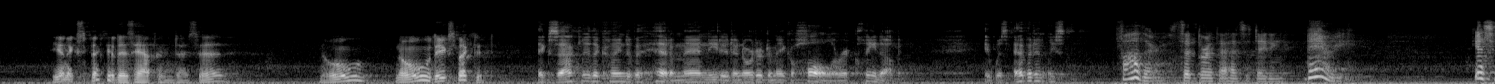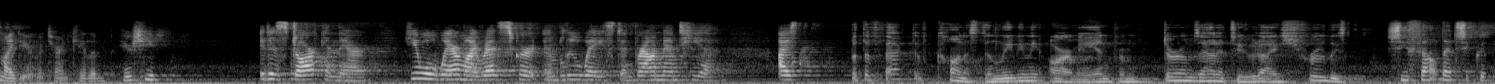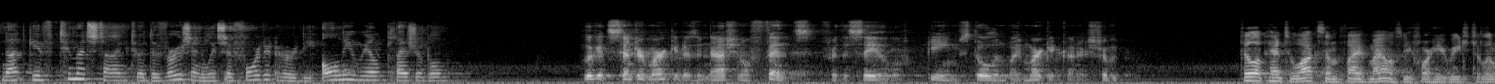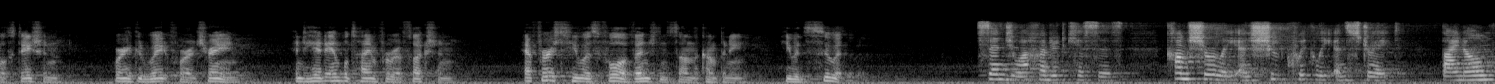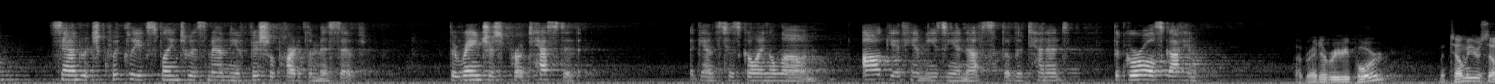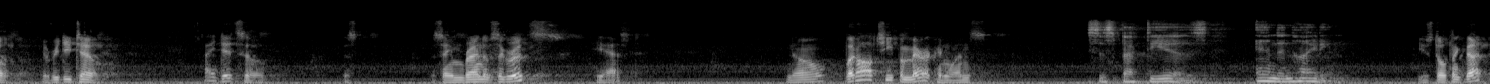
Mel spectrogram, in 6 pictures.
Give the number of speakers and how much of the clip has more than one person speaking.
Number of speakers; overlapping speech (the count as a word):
eight, no overlap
